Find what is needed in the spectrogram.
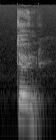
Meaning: a male given name
- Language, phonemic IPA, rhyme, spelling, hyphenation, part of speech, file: Dutch, /tøːn/, -øːn, Teun, Teun, proper noun, Nl-Teun.ogg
